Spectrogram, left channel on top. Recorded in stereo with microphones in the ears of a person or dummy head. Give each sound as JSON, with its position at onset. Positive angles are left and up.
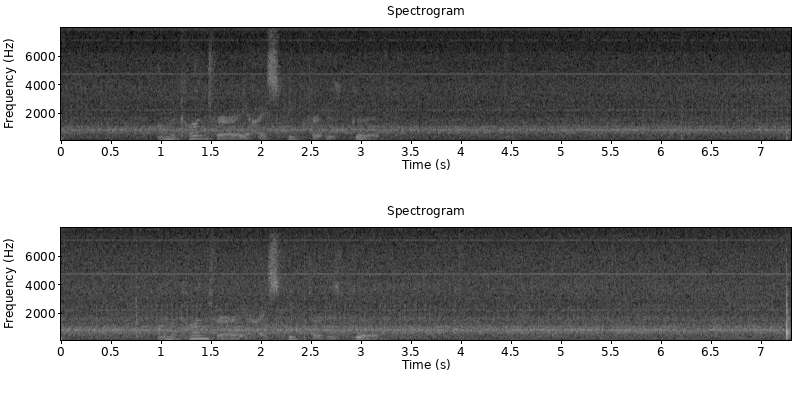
{"t": 0.9, "sound": "a man speaking", "side_deg": 80, "distance_m": 1.9}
